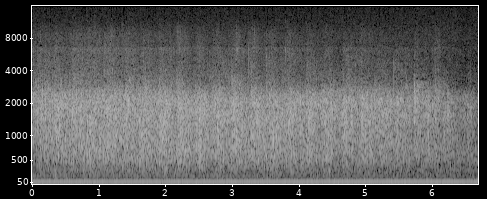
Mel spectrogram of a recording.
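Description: Sustained applause from a parish audience thanking those who worked for the parish festival, a dense steady clatter of many hands clapping at a loud, even level for several seconds before tapering slightly at the end, with no talking over it.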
